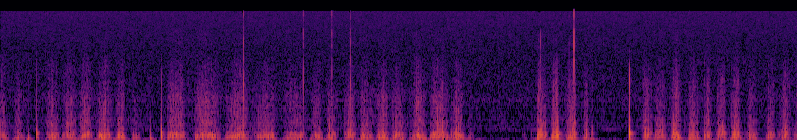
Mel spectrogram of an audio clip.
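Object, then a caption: Wax crayon on stretched cotton canvas. A yellow jumbo wax crayon held in the fingers colors the surface of a small stretched cotton canvas panel with scratchy strokes. The strokes come as a rapid run of low, thumping, drum-like scrapes with brief bright clicks, broken by two short pauses before the rhythm resumes.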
